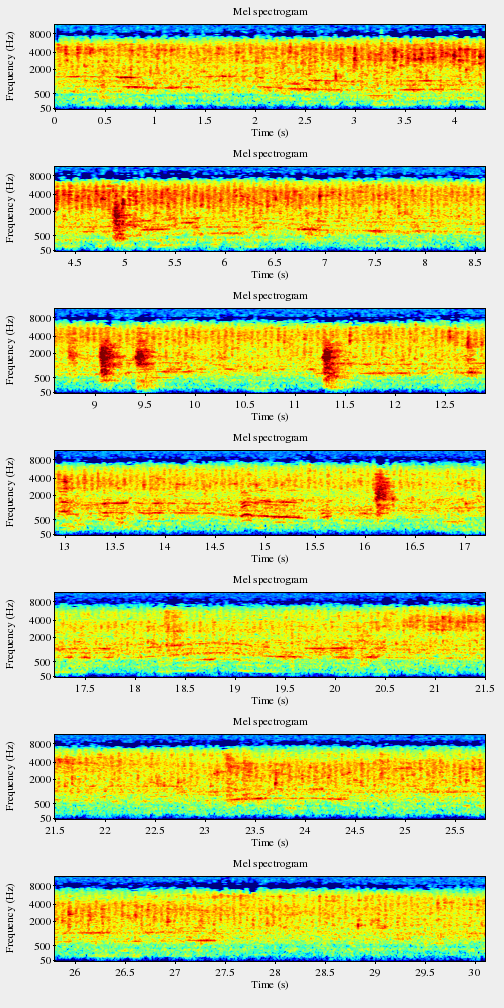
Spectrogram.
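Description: Steady running noise of a sand recovery separator's dewatering screen, shaken by two vibration motors while sandy slurry pours through it, with voices talking in the background. A few sharp knocks stand out over it, two close together in the middle.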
